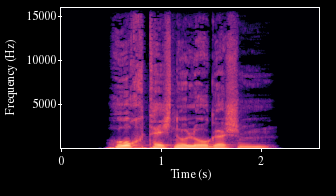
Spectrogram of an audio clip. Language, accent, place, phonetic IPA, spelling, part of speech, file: German, Germany, Berlin, [ˈhoːxtɛçnoˌloːɡɪʃm̩], hochtechnologischem, adjective, De-hochtechnologischem.ogg
- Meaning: strong dative masculine/neuter singular of hochtechnologisch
